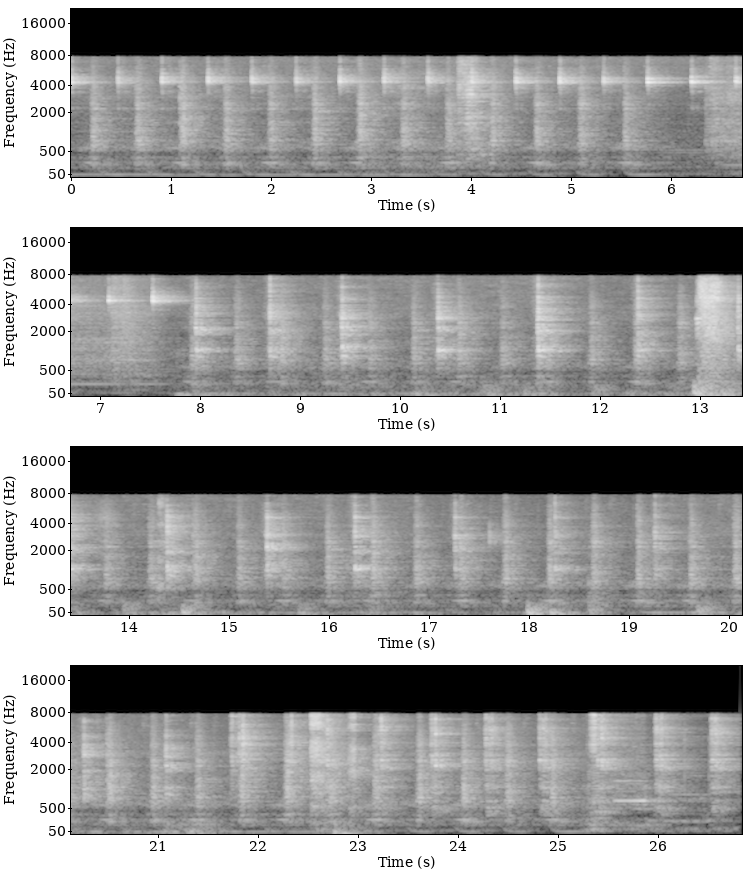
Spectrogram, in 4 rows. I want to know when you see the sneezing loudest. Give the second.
13 s.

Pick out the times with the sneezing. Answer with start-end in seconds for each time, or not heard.
3.0-4.2, 12.9-14.4, 22.6-23.1.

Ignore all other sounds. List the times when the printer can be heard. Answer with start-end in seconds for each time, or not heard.
0.0-26.8.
